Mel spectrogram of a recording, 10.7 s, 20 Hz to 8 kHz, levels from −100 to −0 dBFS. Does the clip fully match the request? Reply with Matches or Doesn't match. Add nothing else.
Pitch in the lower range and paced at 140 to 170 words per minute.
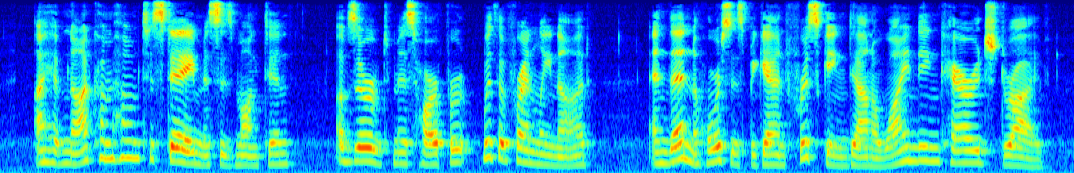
Doesn't match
